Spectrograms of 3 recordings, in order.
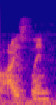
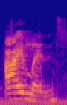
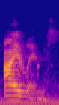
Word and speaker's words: Island: No, it's Island. So the S is silent. Okay. Yeah. So it looks like Iceland, but it's pronounced Island.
